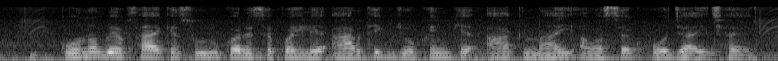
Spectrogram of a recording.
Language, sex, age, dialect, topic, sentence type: Magahi, male, 18-24, Western, banking, statement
